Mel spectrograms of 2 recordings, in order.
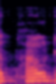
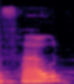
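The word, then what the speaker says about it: fought: ठीक, फा, OU का उच्चारण यहाँ पर आ हो रहा है। ठीक, तो फाउट आउ हो रहा है। ठीक, और GT का ट, यहाँ पर G साइलेंट है, फाउट होगा।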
